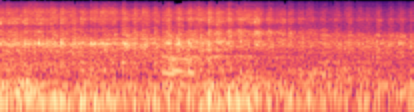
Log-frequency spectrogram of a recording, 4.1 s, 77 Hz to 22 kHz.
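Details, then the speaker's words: 1978 Evinrude 150 outboard run in a barrel, after cold start with a little throttle: steady burbling idle with water splash, no misses or surging; idle fine, owner thinks a tune-up or new plugs may eventually be needed. "which i mean i i mean running wise i mean it idle is pretty good"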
